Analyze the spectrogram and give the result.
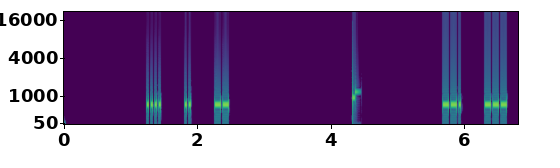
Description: Morse code, heard as a keyed tone, about 40 wpm, spaced as for 19 wpm, 700 Hz. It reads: HIM GO
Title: 4x Character Spacing - Top 100 Words - 40wpm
